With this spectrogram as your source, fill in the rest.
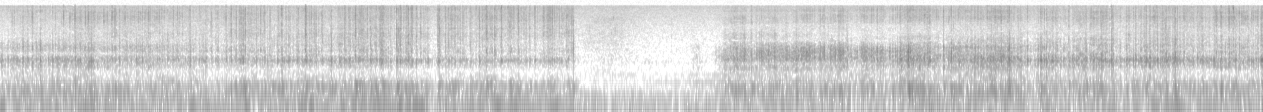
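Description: Two cotton swabs rub across the top of a black foam microphone windscreen, making a steady, muffled, low-heavy brushing and rustling. The rubbing pauses briefly and goes quieter partway through, then resumes at the same soft level until the end.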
